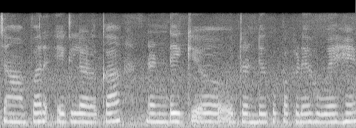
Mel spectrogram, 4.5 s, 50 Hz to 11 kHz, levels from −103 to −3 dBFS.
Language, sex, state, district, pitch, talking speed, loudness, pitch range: Hindi, female, Chhattisgarh, Bilaspur, 210 Hz, 160 wpm, -14 LUFS, 205-215 Hz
